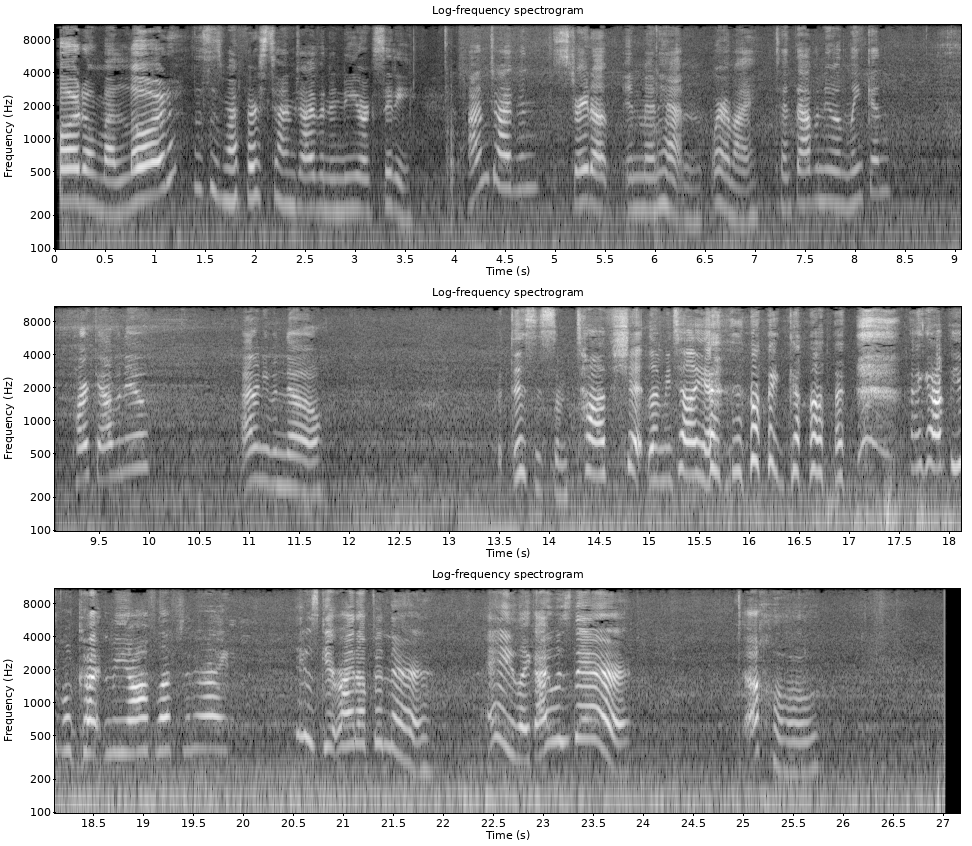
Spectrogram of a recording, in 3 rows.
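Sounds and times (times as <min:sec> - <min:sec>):
car driving in New York City: 0:00.0 - 0:27.0.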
